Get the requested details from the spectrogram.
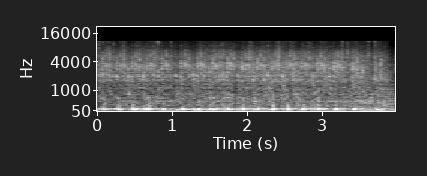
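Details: Ford Sierra, first start after rerouting the fuel lines: rough, loud clattering idle with a heavy steady low knock each revolution, and it reluctantly takes fuel. Internal engine knock; cause unconfirmed.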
